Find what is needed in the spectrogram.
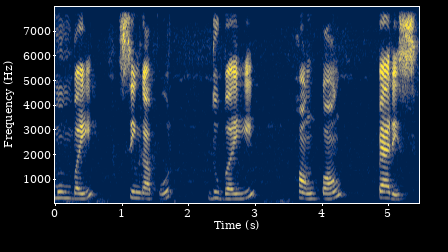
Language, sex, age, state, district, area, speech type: Marathi, female, 45-60, Maharashtra, Akola, urban, spontaneous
